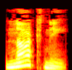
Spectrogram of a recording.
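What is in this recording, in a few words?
"knock-knee", English, British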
